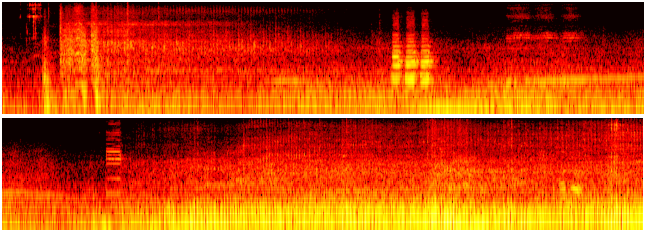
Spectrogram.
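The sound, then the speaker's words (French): Small-displacement motorcycle engines buzz and rev along a busy road in Kaolack, Senegal, with a few short horn toots and the rising whine of an engine passing, under a steady wash of street traffic. “Kaolac, hier capitale de l'arachide, aujourd'hui capitale de la moto, c'est une ville desservie par quatre routes nationales, traversées jour et nuit par des camions sénégalais, maliens.”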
